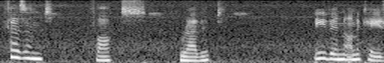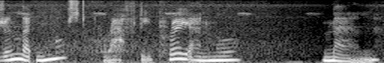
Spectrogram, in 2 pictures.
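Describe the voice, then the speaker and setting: A woman playing a predatory older vampire countess in an ASMR roleplay, haughty, teasing and possessive, with breathy drawling speech that often drops into whispers. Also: mid-range voice, lively intonation, drawn-out words, long pauses, a little mellow, a little hiss or hum, low-quality recording. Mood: savoring, menacing. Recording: faint night insect ambience behind.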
